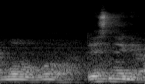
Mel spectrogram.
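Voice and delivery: normal talking voice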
